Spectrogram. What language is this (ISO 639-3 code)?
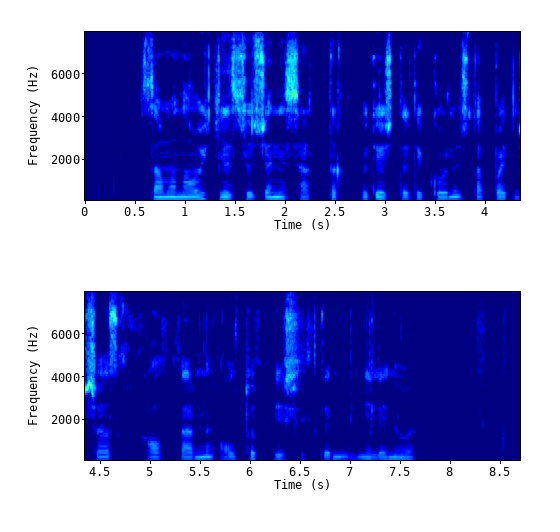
kaz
